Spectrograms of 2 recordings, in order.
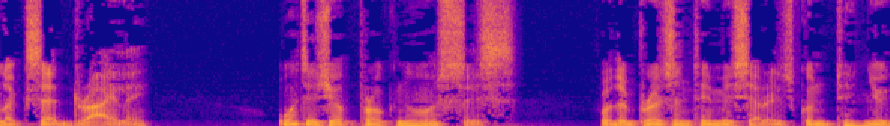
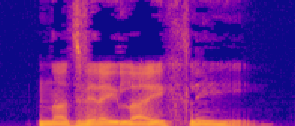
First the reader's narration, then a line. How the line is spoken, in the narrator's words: Isis said with an ugly laugh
